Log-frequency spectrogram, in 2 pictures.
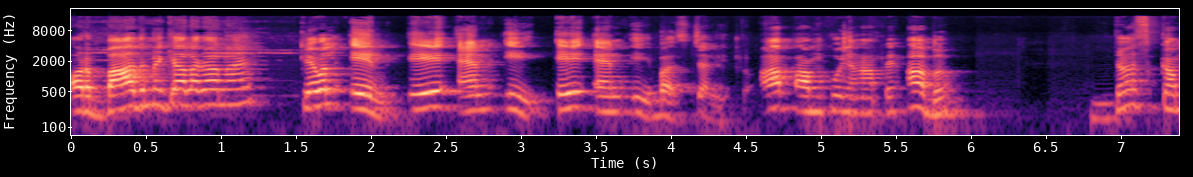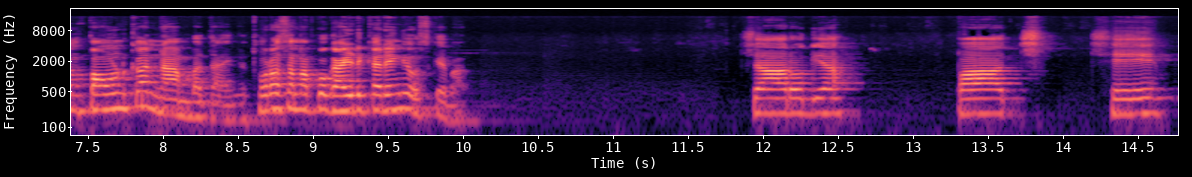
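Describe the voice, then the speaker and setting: A man's voice: sits high, unhurried, sharp tone. Hindi-speaking man teaching chemistry. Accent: Bihari Hindi. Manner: explains step by step, asks the class questions. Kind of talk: whiteboard chemistry lesson.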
